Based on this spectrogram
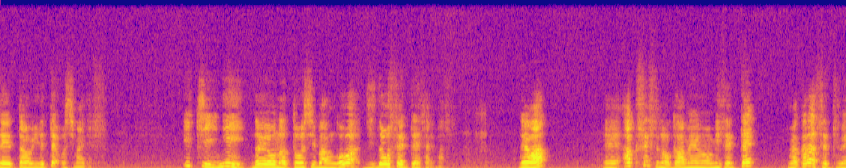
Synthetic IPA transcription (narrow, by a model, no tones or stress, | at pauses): e̞ːt̪ao̞iɾe̞t̪e̞ʔo̞ɕimaid̪e̞sɨ̥ | it͡ɕiɲ̟iːno̞jo̞ːnat̪o̞ːɕibãŋɡo̞βad͡ʑid̪o̞ːse̞t̪ːe̞ːsaɾe̞ma̰sɨ̥ | d̪e̞βa | eːʔakɯ̟̥se̞sɨno̞ɡamẽ̞ɰ̃o̞mʲise̞t̪e̞ | imakaɾase̞t͡sɨme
